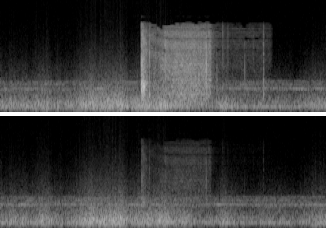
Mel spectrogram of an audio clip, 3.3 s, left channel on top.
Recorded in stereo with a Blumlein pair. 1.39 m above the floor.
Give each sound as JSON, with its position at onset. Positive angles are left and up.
{"t": 1.4, "sound": "a crack", "azimuth_deg": 40}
